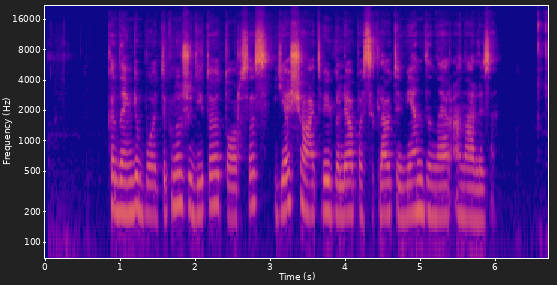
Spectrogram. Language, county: Lithuanian, Vilnius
